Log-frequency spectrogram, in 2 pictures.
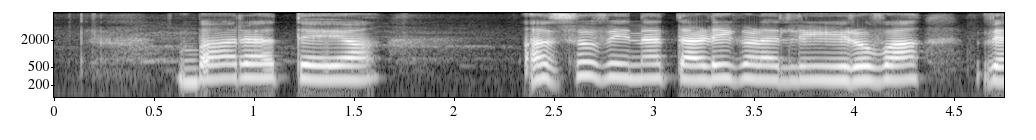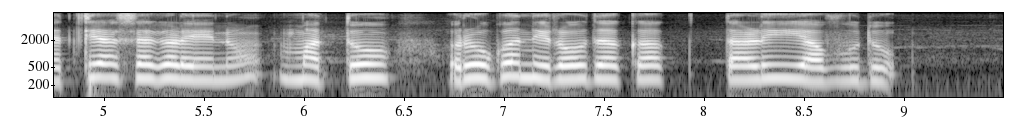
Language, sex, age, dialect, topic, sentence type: Kannada, female, 25-30, Central, agriculture, question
